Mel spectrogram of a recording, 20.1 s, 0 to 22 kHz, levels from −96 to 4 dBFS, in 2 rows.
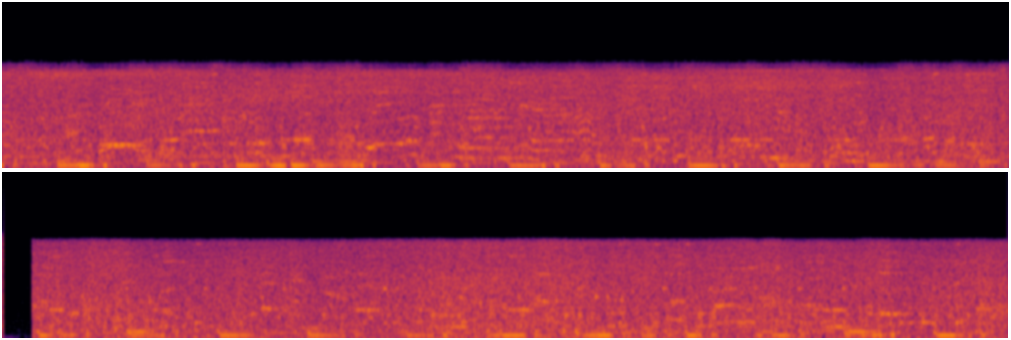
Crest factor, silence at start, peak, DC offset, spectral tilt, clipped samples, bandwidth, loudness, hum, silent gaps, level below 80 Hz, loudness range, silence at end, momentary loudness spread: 16 dB; 0 s; -12 dBFS; under 0.1%; -8.5 dB/octave; under 0.1%; 5.2 kHz; -28 LUFS; none; none; -38 dBFS; 3 LU; 0 s; 4 LU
